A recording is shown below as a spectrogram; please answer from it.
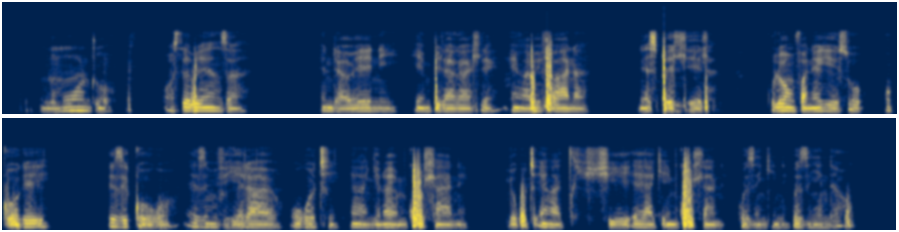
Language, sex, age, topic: North Ndebele, male, 25-35, health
